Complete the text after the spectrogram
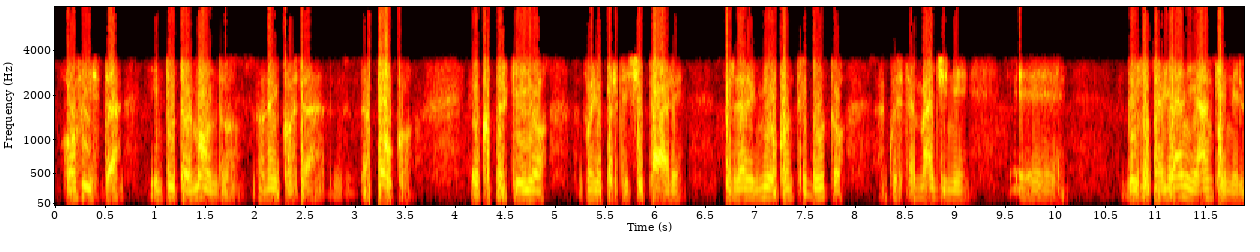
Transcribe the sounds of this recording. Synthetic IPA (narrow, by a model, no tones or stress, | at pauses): ɔvːist̪a | ḭnt̪ut̪ːoilmond̪o̰nonɛkʰːɔːza̰d̪̥apːɔːkoɛkːoperk̟eiːovɔʎːopart̪et͡ʃipaːɾe | perd̪aːɾeilmiːokont̪ɾibuːt̪o | akːwest̪aimːa̰ːd͡ʒine | d̪eʎːit̪aljaːniaŋk̟enel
